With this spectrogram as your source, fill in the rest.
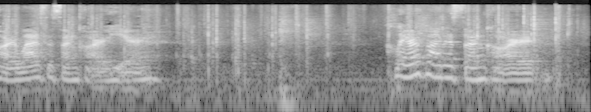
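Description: Cards rustle and slap as a young woman shuffles them.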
